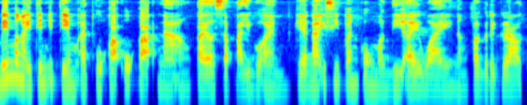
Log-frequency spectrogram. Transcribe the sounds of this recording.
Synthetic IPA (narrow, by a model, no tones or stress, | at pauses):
mɛjmɐŋaʔɪt̪ɪmɪt̪ɪmʔɐ̰t̪ʔuːkaʔuːkaʔnɐʔɐŋt̪ajlsɐpalɪɡoʔankɐjanɐʔɪsiːpɐnkoŋmɐɡ̚d̪iʔajwajnɐŋpɐɡɾɛɡɾawt̪̚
